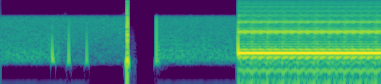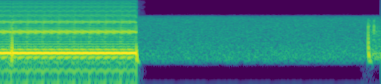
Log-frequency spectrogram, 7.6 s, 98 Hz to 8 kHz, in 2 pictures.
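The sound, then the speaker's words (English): Dispatch radio paging alert tones for an air unit's scene standby in Susquehanna County: a loud, steady electronic tone with rich harmonics blares for about three seconds over a hissy radio channel, preceded by a few clicks and a sharp squelch pop. “Echo 3, you're standing by for tones.”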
